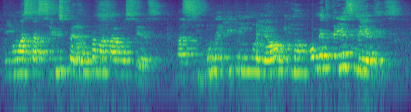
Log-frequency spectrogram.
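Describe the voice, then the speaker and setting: A man giving a university lecture, lively and firing quick questions at the audience. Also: very high-pitched. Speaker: guest lecturer. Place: large lecture hall. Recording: echoey hall, distant mic, faint hiss.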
